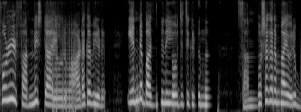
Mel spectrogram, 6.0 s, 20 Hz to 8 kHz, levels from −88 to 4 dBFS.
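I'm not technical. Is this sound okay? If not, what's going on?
No, there are several problems.

From 1.05 to 1.53 s the speech turns into a stiff, metallic buzz that still follows the talking roughly. This is robotic sound from repeated short buffers. The likely cause is new audio arriving too slowly, so the software kept replaying the last tiny slice, about 5 ms, instead of the real sound. Most of that half-second is repeats, and the constant repetition forces a flat 200 Hz drone onto the speech.

From 1.88 to 5.18 s the speech is choppy and robotic, with small pieces dropping out again and again. This is repeated packet loss (robotic sound). Chunks of audio were lost or arrived late on the network 18 times in this stretch. Each hole was papered over by stretching the previous sound, the longest patch lasting about 0.15 s. Roughly a fifth of this stretch is filler rather than real speech.

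From 4.14 to 4.37 s the last sound is stretched and fades, and then it goes completely quiet for about a tenth of a second. This is a long network dropout, likely caused by the connection stalling completely. About 0.22 s of real speech never arrived, and when the sound comes back it skips ahead past the missing part.

From 5.54 to 5.64 s the last sound is briefly held in place of the speech and fades down. This is a burst of packet loss. A few chunks in a row, about 80 ms of audio in total, were lost. The receiver stretched the last sound and turned it down until real audio resumed, so that short piece is simply gone.

The call connection itself has nothing above 8 kHz, which is normal for this kind of call.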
